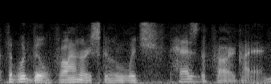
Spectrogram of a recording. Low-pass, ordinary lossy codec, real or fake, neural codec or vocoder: 7.2 kHz; Opus, 32 kbps; fake; codec, 16 kHz in and 24 kHz out, 0.6 kbps, FireRedTTS-2 codec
